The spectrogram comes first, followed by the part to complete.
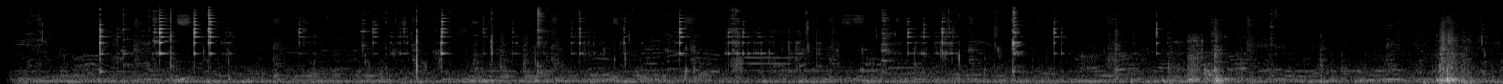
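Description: Cutlery and dishes clinking: frequent sharp, briefly ringing clinks of metal on china and glass, over a low steady murmur of background voices.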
